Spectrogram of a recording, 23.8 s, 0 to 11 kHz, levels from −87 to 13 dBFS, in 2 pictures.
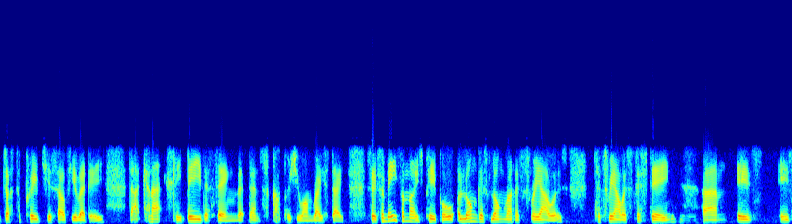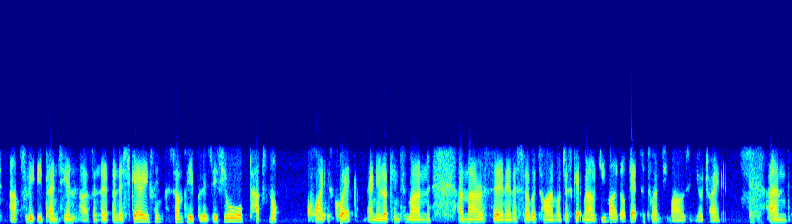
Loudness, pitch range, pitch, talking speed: -22 LUFS, 115-135 Hz, 125 Hz, 215 wpm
